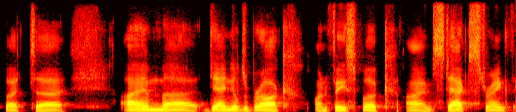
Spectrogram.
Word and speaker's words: DeBrocke: how do you say your last name daniel de brock okay de brock thank you my friend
